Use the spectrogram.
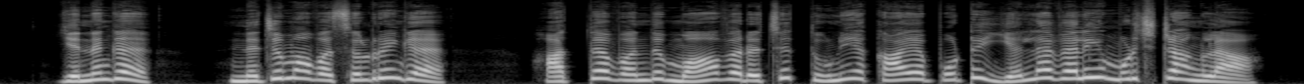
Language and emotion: Tamil, surprised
